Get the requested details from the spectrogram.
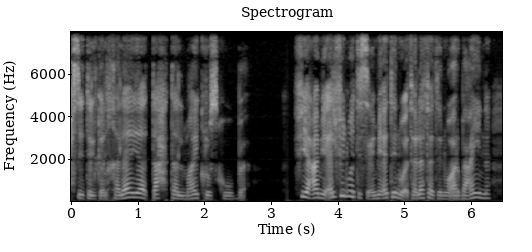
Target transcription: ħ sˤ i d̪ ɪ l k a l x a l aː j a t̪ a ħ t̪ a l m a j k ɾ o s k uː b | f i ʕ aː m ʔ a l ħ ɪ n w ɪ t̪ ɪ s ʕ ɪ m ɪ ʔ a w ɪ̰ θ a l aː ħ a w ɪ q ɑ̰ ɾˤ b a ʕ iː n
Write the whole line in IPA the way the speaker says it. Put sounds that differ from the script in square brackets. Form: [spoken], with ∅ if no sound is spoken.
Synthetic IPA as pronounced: ħ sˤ i [t̪] ɪ l k a l x a l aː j a t̪ a ħ t̪ a l m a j k ɾ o s k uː b | f i ʕ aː m ʔ a l [f] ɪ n w ɪ t̪ ɪ s ʕ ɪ m ɪ ʔ a w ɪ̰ θ a l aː [θ] a w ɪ [ʔ] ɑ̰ ɾˤ b a ʕ iː n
